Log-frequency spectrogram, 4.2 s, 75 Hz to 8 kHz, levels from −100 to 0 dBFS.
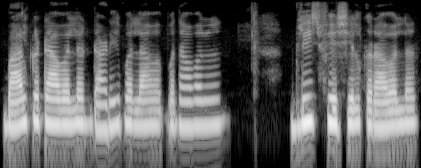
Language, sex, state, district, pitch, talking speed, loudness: Bhojpuri, female, Uttar Pradesh, Varanasi, 220 Hz, 115 wpm, -17 LUFS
